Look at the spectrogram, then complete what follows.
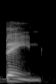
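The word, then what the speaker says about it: Biehn: His, his name is Michael um, Bean. Michael Bain. – Michael Bean. – Michael Bain. Yeah, I think it's pronounced Bane.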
